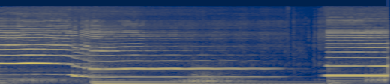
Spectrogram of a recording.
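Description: Jazz ensemble's horn section of saxophones, trumpet and trombone over double bass playing long held chords. A loud entry drops to a lower chord with a deep bass note about a second in, there is a brief break near four seconds, then another loud held chord comes in.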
